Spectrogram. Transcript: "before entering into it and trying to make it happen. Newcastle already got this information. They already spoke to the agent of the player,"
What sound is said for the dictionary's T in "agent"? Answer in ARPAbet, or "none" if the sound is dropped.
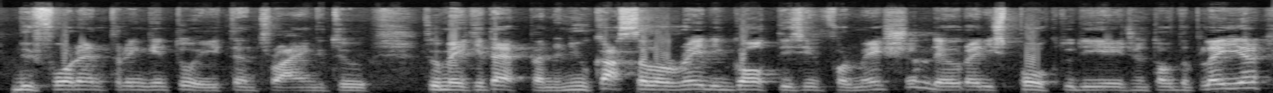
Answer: T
